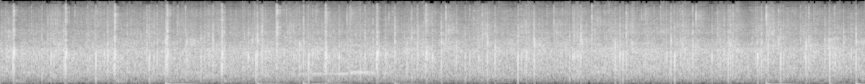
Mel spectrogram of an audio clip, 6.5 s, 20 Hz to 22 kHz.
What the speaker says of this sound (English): big round of applause for our 575 speakers this week.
